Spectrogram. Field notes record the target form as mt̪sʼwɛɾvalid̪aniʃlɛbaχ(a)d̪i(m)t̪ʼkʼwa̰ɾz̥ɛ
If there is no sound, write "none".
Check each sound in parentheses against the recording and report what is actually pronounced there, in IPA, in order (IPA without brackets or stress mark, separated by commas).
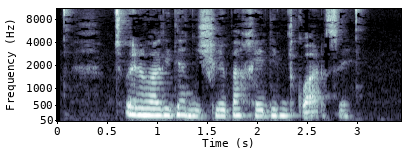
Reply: ɛ, m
